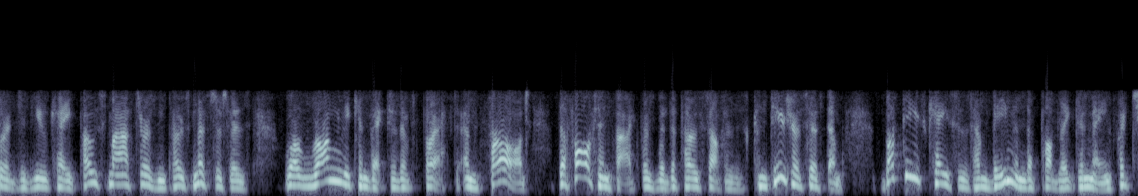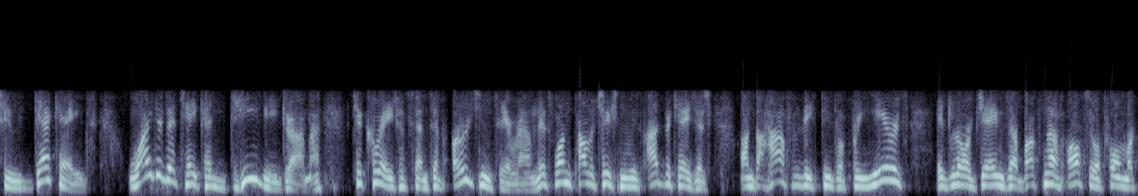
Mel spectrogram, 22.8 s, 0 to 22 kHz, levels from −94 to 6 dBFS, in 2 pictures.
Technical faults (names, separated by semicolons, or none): tandem speech coding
